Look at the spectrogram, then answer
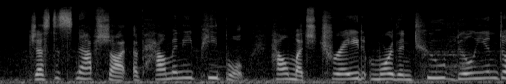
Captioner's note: speaking spanish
